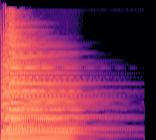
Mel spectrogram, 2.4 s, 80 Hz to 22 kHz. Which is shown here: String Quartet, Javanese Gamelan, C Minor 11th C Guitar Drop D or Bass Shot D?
C Minor 11th C Guitar Drop D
